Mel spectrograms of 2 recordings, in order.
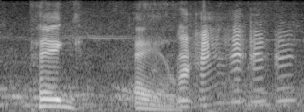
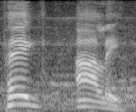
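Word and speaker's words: Pigalle: Now, how do you pronounce that? Pig ale. There's two L's, Stanley. Pig alley. That's it, Chuck.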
